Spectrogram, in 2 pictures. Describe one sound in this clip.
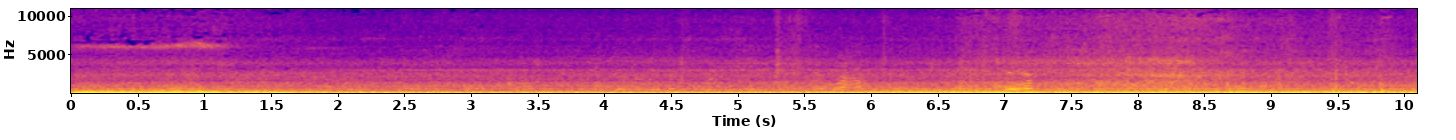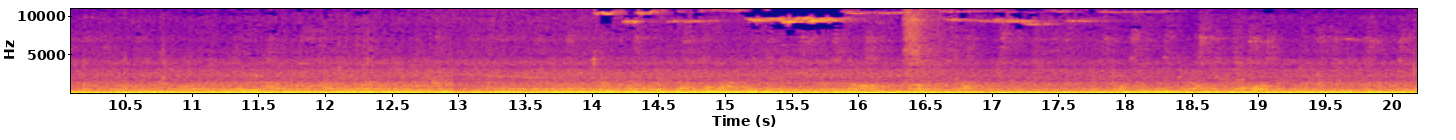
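Traffic rumbles steadily nearby.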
